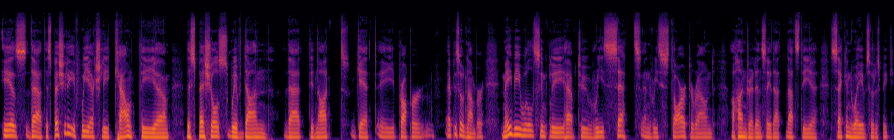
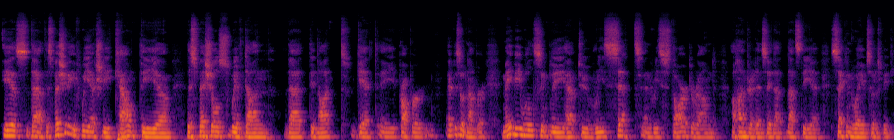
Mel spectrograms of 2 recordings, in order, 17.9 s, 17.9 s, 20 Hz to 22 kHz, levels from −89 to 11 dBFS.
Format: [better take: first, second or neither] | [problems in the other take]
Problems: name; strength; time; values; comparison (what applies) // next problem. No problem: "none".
first | off-mic speech; far // room echo; slight; dies away in 0.3 s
